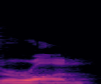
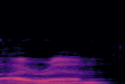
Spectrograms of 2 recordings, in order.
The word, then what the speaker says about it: Iran: I pronounce it Iran, not Iran.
